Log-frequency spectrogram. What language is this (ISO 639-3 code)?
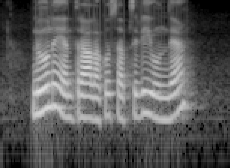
tel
